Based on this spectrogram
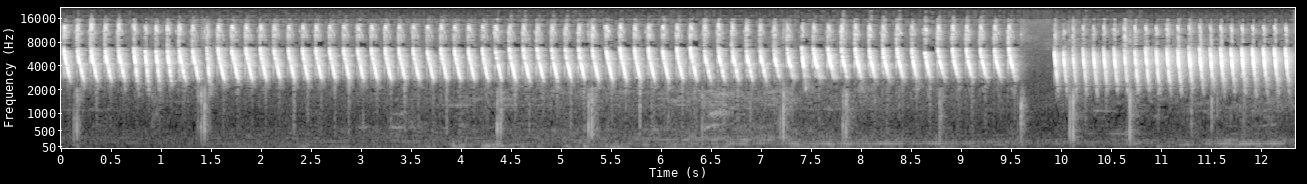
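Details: Sunda warbler practising ngebren song: a long train of quick, regular high chirps that stops briefly near the ten-second mark, then resumes at the same rapid pace.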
